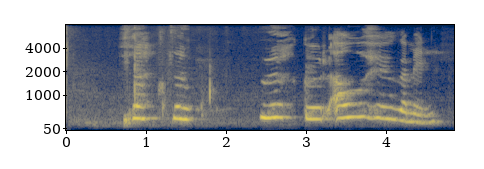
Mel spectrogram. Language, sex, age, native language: Icelandic, female, 8, Icelandic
